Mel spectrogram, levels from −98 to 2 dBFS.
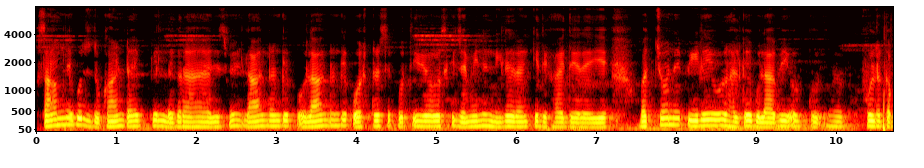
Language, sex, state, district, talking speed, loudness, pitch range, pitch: Hindi, male, Bihar, Gopalganj, 190 wpm, -24 LUFS, 115-130 Hz, 125 Hz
